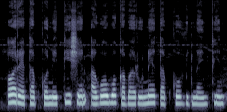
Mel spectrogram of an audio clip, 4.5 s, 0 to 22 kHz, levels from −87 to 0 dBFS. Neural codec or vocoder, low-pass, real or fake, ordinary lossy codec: vocoder, 44.1 kHz, 128 mel bands every 256 samples, BigVGAN v2; none; fake; none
